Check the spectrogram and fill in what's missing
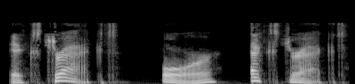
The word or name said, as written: extractibility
